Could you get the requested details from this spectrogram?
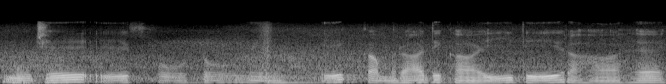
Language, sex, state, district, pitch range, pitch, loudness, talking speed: Hindi, male, Madhya Pradesh, Katni, 85-100 Hz, 95 Hz, -19 LUFS, 90 wpm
